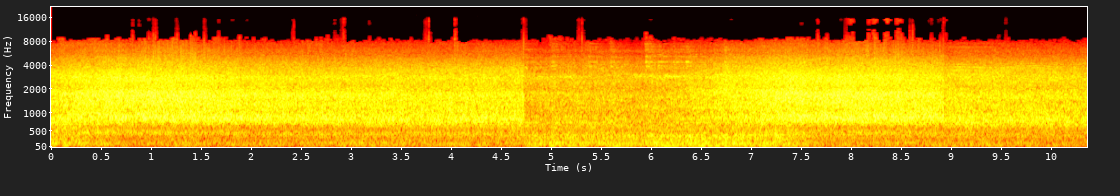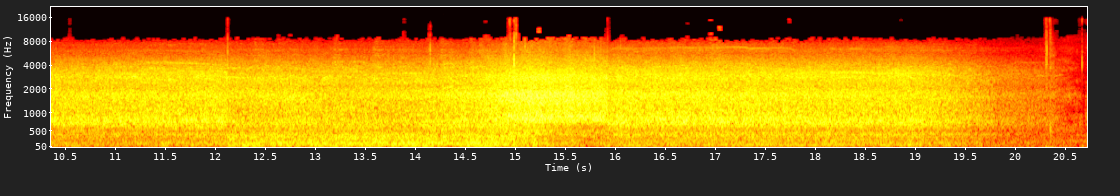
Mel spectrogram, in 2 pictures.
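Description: Large football stadium crowd cheering and roaring, swelling as goals are scored and falling back between them, in several short clips cut together.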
